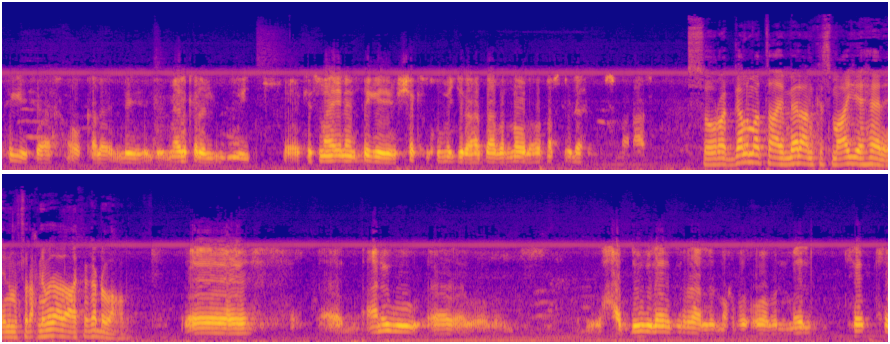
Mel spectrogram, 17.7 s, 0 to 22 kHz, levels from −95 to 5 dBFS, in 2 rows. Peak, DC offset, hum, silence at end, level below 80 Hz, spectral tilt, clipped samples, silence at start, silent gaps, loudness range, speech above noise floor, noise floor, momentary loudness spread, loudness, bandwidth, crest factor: 0 dBFS; under 0.1%; none; 0 s; -44 dBFS; -5.5 dB/octave; under 0.1%; 0 s; none; 3 LU; 22 dB; -36 dBFS; 17 LU; -15 LUFS; 12.5 kHz; 14 dB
